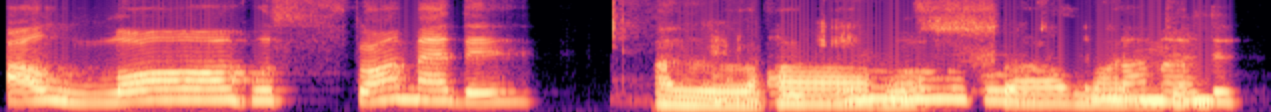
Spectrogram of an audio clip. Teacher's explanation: صاد اس میں ہیوی ہے اور اینڈ پہ دال پہ رکیں گے تو کلکلا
